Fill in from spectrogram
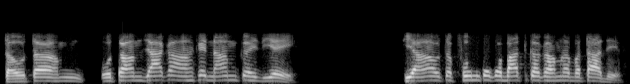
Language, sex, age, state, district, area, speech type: Maithili, male, 30-45, Bihar, Muzaffarpur, rural, conversation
